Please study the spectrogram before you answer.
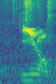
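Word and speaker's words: Yeenoghu: Yinogu, who is the patron of the Knoll. – Yinogu. – Yinogu. – How do you spell that? – Y-E-E. – Y-E-N-O-G-H-U.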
